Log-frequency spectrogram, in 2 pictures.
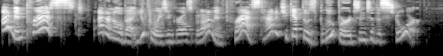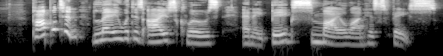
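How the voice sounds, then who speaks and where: A woman reading a storybook aloud to young children, expressively, pausing for asides and questions to her listeners. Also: a little high, big pitch swings, pushed and bright.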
